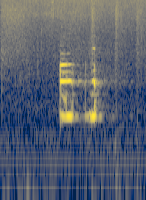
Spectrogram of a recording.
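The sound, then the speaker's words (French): A Skype video call ringing tone during lockdown: two short electronic tonal chimes in quick succession, moderately loud over a faint background hum, with no voices. “Ah, ça c'est le bruit magique de Skype depuis le confinement.”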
